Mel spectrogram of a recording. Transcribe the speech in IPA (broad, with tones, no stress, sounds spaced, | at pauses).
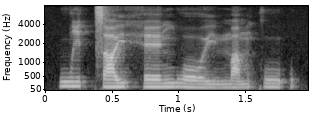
w i˥˩ t̚ s a˦˥ j h eː˦˥ ŋ w oː˨˩ j m a˦˥ m k u˥˩ ʔ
